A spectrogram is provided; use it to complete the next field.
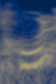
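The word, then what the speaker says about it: חו״ל: So for example, we say khul, abroad. Khul is the abbreviation for chutz la'aretz.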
